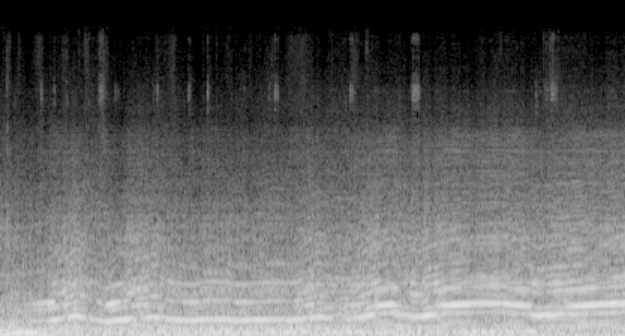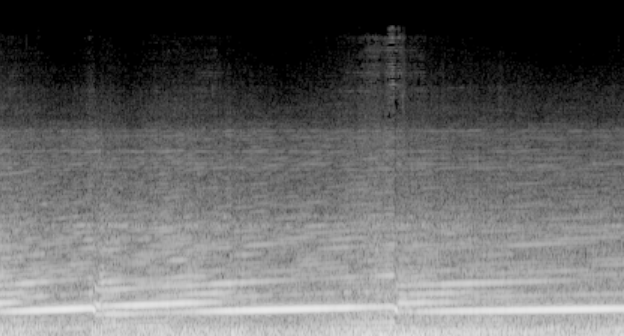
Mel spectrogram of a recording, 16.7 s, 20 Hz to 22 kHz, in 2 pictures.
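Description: Porsche 991 GT3's flat-six engine under track driving. The revs rise and fall with the throttle for the first several seconds, then climb steadily through the gears, broken twice by short gear changes.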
